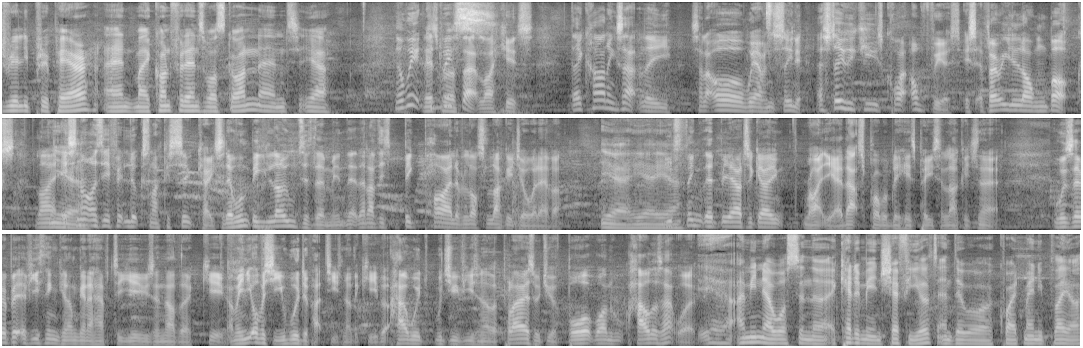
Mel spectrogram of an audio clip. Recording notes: Recorded at the Snooker Shoot Out in Watford.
